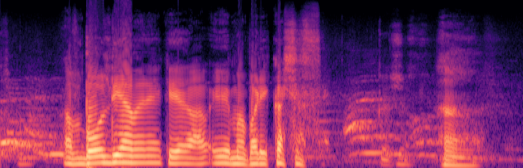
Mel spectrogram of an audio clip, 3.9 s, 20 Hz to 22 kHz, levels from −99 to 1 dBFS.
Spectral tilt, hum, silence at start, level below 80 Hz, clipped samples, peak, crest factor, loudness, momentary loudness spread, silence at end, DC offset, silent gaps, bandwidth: -7.5 dB/octave; none; 0 s; -46 dBFS; 0.4%; 0 dBFS; 14 dB; -13 LUFS; 19 LU; 0.3 s; under 0.1%; none; 13 kHz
